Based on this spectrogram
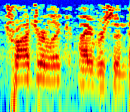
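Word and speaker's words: Trogrlic-Iverson: And Nick Trojerlik Iverson, hyphenated last name. It's a dandy. T-R-O-G-R-I-L-I-C. I think I just added a letter to that. But it's pronounced Trojerlik Iverson, that much I know.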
